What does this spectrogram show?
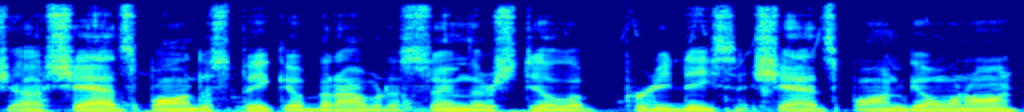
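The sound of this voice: A man talks at a fast pace. His voice is fairly low, with little pitch movement.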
